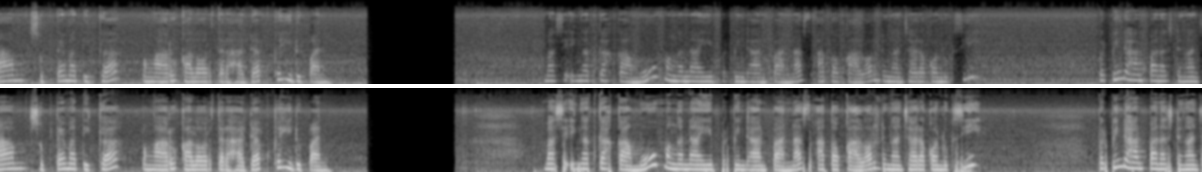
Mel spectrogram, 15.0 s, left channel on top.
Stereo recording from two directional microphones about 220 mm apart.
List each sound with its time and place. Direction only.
0.0 s speech: 35° right (ahead or behind)
6.8 s a woman's voice: 50° right (ahead or behind)
13.7 s a woman's voice: 45° right (ahead or behind)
